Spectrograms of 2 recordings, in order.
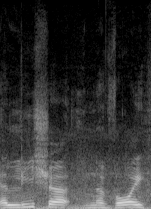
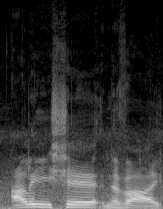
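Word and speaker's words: Alisher Navoi: It's called the Alicia Navoy Theater.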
